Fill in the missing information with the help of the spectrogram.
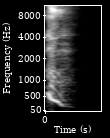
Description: melee minifig grunt; foley

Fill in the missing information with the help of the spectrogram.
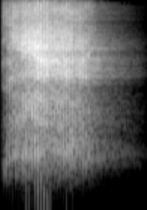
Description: Spider Angry, creatures mechanical; Lego

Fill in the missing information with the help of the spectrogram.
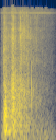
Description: Footstep; Lego; Strombie; creatures organic

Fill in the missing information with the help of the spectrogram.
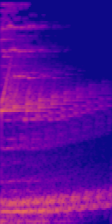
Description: UI heart in bar; aronwk collection; ndaudio

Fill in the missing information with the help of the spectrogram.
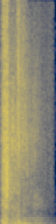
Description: Pets Doberman On Hit; creatures pets

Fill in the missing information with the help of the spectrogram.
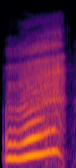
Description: Charge Grunt; emotes

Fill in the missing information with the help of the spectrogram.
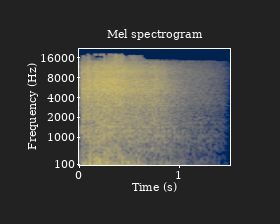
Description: Geiser Burst Small

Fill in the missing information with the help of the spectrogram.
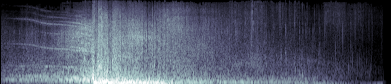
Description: mortar incoming; avant gardens

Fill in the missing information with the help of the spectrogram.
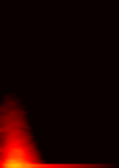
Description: achievement reward flip; aronwk collection; ndaudio

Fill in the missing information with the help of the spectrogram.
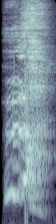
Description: melee minifig grunt; aronwk collection; ndaudio

